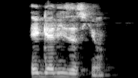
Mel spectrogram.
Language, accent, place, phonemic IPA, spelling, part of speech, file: French, France, Lyon, /e.ɡa.li.za.sjɔ̃/, égalisation, noun, LL-Q150 (fra)-égalisation.wav
- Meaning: 1. equalization (act of equalizing) 2. equalizer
